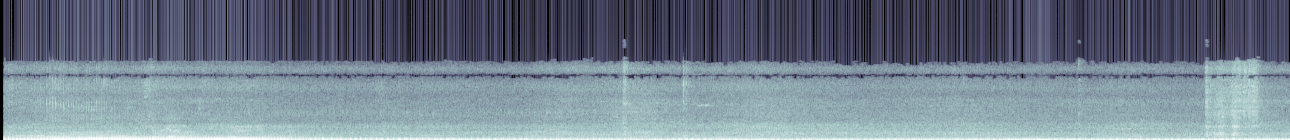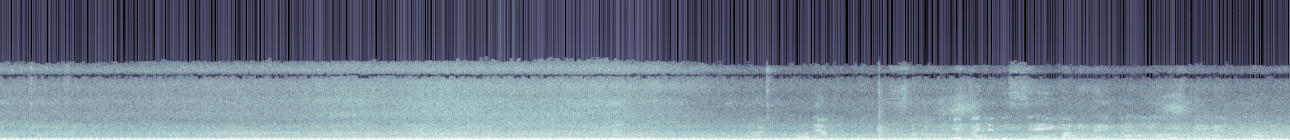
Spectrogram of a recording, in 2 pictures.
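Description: Street traffic noise: a vehicle engine running close by for the first couple of seconds, then a steady low rumble of traffic with a few brief knocks.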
